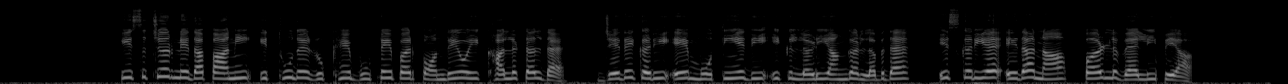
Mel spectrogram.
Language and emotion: Dogri, neutral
